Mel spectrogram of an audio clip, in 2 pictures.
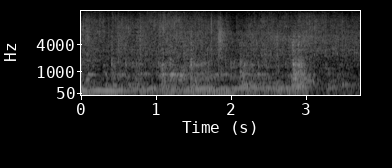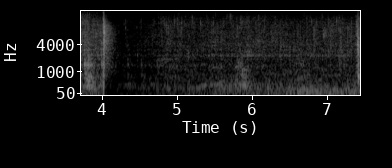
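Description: Sliced onions and cumin seeds sizzling in hot oil in a non-stick pan, stirred with a wooden spatula that scrapes the pan a few times over the first four seconds. A sharp click comes about four seconds in, and after it a quieter, steady sizzle goes on.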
